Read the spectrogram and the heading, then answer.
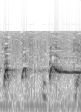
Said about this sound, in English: Captain Drummond, that howl is... It's the wolf dog.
